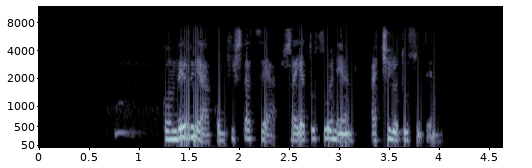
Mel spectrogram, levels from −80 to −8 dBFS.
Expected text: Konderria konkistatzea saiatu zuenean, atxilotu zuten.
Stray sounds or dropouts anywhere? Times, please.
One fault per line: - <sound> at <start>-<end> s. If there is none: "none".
- laugh at 0.7-1.1 s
